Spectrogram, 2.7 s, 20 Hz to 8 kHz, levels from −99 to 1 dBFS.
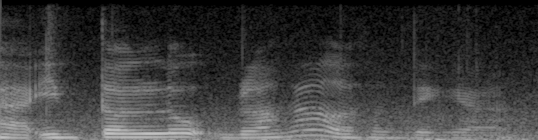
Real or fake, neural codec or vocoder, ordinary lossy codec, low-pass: real; none; none; none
